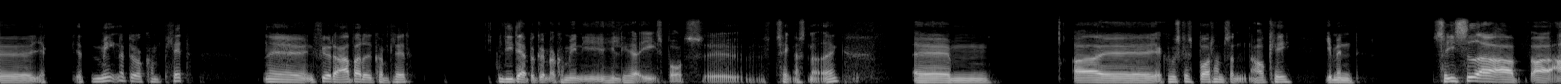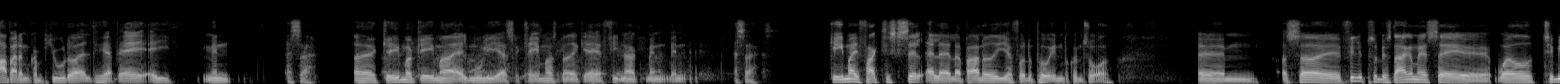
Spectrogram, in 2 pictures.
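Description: A speech recording with a feedback echo between two devices from 19.42 to 23.54 s. In that stretch each word comes back, spaced roughly a third of a second apart. The repeats sound thinner and more ringing each time, peaking about 20 dB below the speech. Two devices in the same room are on the call. One plays the other's audio, and that microphone picks it up again. Neither echo canceller removes the other device's playback. The audio tops out near 8 kHz, which fits the call codec's bandwidth.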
